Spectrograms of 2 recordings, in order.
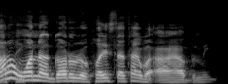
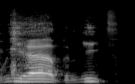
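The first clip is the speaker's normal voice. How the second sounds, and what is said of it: Deep-voiced ad announcer impression. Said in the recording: “With a man with a deep voice.”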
